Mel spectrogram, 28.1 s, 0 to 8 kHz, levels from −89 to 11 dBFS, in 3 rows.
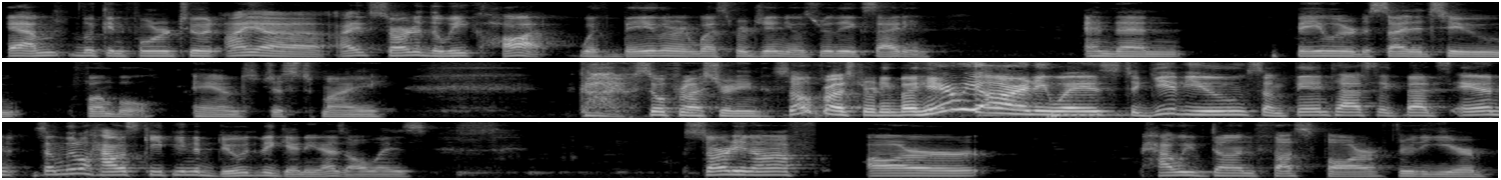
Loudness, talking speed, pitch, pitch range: -22 LUFS, 150 wpm, 140 Hz, 120-180 Hz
